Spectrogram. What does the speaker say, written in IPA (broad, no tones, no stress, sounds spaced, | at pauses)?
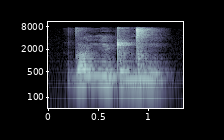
d a ɳ ɲ ĩ ʈ e ŋ͡ǀ ĩ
